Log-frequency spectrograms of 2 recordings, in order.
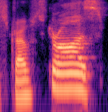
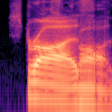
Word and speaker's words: Strauss: Is it Strauss? Straws. It is Strauss, but he made a point of pronouncing it straws because he wanted to sound American and Southern.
